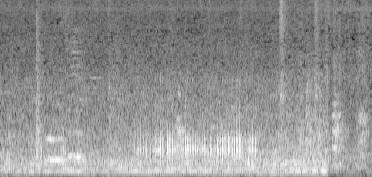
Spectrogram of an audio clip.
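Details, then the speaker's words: Sick chicken with respiratory snoring (ngorok), day two of treatment with Tetra chlore capsules in drinking water: a rapid, fluttering rattle of a few seconds over room noise; still snoring. "Cek di hari yang kedua ya guys. Coba masih ngorok apa enggak. Masih ngorok ternyata."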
